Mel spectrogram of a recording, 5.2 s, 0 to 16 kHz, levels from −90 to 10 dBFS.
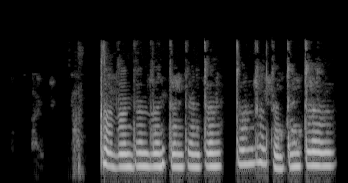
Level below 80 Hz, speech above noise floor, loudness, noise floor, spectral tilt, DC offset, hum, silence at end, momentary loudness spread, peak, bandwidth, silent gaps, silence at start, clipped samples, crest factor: -66 dBFS; 39 dB; -20 LUFS; -59 dBFS; -6 dB/octave; under 0.1%; none; 0.2 s; 5 LU; -8 dBFS; 7.8 kHz; 1.38-1.49 s; 1.1 s; under 0.1%; 14 dB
